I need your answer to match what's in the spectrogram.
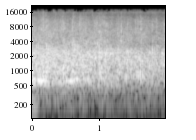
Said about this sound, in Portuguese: Só quem recebe, aplauda o Senhor. E eu vou aplaudir também, porque eu quero isso de toda a tua vida, de todo o teu coração.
